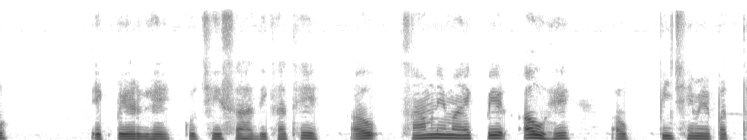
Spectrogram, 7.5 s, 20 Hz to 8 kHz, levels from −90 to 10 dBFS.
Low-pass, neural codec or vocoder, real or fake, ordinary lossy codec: 7.2 kHz; none; real; AAC, 48 kbps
